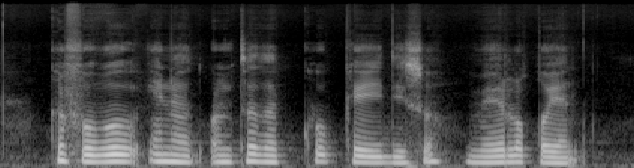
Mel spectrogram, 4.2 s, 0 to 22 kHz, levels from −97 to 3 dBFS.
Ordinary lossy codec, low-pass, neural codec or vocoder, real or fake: none; 19.8 kHz; codec, 44.1 kHz, 7.8 kbps, Pupu-Codec; fake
